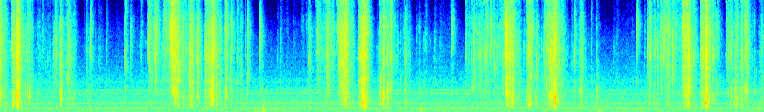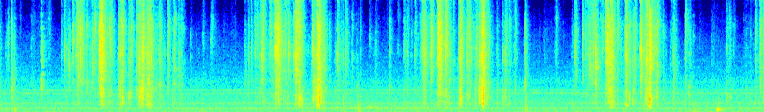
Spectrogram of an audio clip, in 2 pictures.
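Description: Hockey trading cards being handled: a foil pack wrapper torn open, then cards flipped and set down on stacks, making short clusters of papery clicks and snaps about every three to four seconds.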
